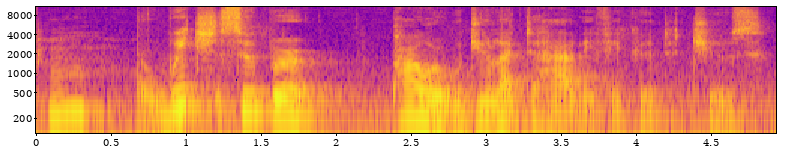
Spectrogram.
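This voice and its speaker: With a Swedish accent and vocal fry, a woman at medium pitch speaks at a very slow pace, using very wide pitch swings and big swings in loudness amid audible room echo. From Sweden. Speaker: film journalist. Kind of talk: interview.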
